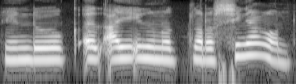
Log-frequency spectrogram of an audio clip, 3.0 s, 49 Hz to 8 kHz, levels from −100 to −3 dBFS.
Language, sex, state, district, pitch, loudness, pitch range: Chakma, male, Tripura, Unakoti, 220 Hz, -15 LUFS, 215-230 Hz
